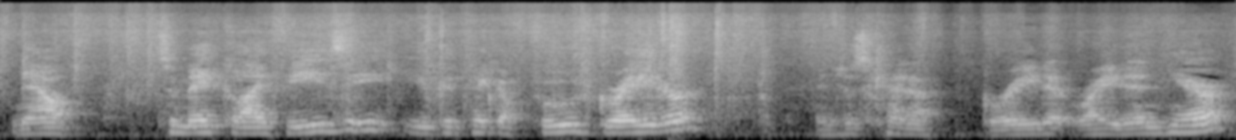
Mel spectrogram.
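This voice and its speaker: A middle-aged man leads an online baking class in a loud, friendly, chatty way, ending nearly every step with "okay?". He sounds far from the mic in an echoey kitchen. A faint hum sits behind him. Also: on the high side, lively intonation, unhurried. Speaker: cooking instructor. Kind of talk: live virtual baking class.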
